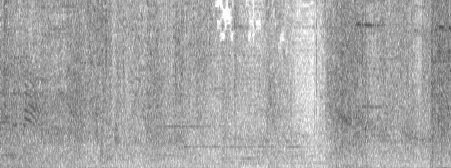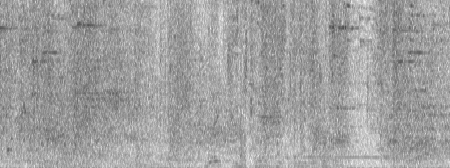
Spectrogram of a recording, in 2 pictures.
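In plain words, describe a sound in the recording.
Magic blasts and crackling spell effects burst in a video game battle.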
